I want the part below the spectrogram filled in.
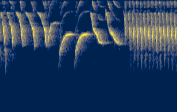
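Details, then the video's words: Canary song meant to coach young birds, with bouncy descending whistled notes and a couple of rising swoops, ending in a quick even rolling trill. "kenari gacor panjang Cuit Cuit EMOSI, Pancingan Kenari Paud Belajar Bunyi"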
